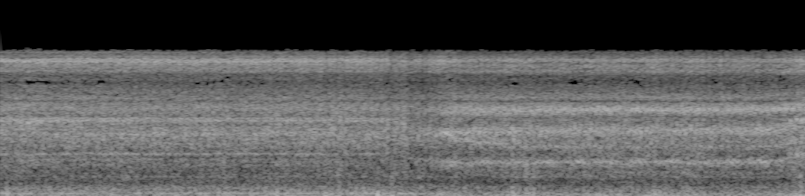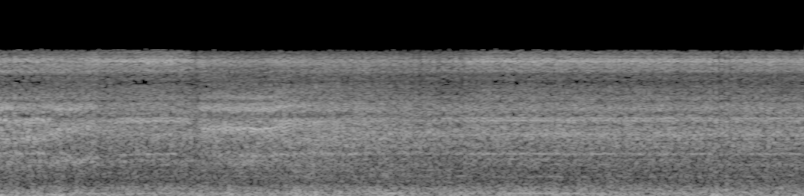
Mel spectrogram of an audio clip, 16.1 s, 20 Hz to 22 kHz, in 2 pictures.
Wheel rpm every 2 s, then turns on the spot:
230, 230, 170, 160, 210, 230, 230, 230.
none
